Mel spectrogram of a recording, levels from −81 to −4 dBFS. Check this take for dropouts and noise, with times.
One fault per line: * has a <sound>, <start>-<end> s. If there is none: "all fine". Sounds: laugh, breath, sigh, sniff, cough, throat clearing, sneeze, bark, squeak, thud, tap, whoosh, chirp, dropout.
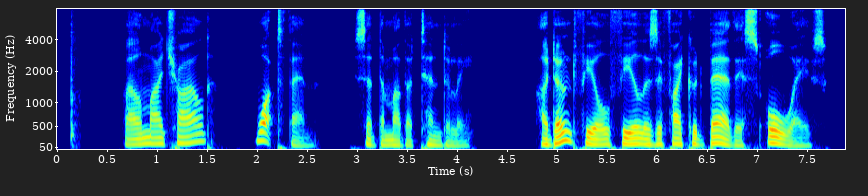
* has a tap, 0.1-0.3 s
